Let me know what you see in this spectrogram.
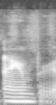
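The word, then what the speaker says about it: Irn-Bru: um pronounced as iron brew.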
